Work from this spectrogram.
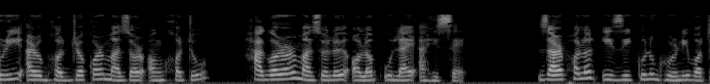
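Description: From start to finish the speech has a hissy, grainy treble with nothing above about 10.6 kHz, most likely from heavy Vorbis compression at a low setting, around 30 kbps. Fine high detail has turned into noise, so tones sound rough and attacks smeared.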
